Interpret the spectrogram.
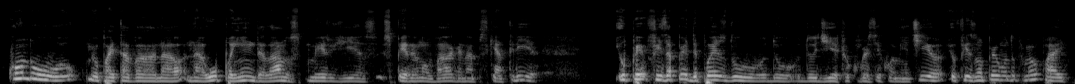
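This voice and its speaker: A man's voice: a little high, a little mellow, husky. A man gives an emotional personal testimony as a church member. He talks earnestly, repeats phrases for emphasis and often restarts his sentences.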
